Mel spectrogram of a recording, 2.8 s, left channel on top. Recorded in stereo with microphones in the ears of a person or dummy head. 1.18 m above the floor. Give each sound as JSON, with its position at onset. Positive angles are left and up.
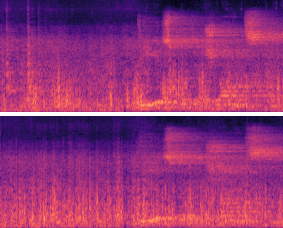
{"t": 1.4, "sound": "a man speaking", "side_deg": 55, "distance_m": 1.0}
